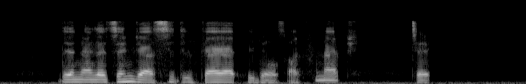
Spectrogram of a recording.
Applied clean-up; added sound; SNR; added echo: neural diffusion model UNIVERSE++.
